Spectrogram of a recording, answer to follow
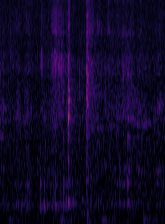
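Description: Near silence: room tone with a few faint ticks and rustles from gloved hands handling the lower control arms on the floor.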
